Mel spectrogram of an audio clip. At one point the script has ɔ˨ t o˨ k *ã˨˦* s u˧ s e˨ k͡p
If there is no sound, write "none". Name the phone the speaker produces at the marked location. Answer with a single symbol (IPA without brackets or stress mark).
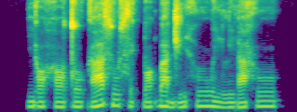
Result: a˨˦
